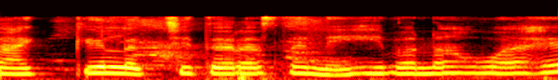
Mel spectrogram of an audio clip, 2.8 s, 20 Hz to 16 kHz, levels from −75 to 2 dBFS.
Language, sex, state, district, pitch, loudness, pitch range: Hindi, female, Punjab, Pathankot, 250 Hz, -16 LUFS, 240-260 Hz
